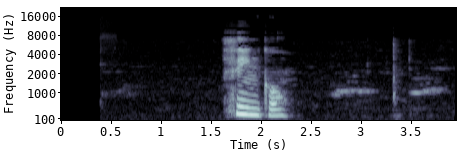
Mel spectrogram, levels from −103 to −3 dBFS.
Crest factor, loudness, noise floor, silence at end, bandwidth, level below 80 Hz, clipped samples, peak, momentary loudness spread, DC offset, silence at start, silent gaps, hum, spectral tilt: 22 dB; -25 LUFS; -82 dBFS; 0.4 s; 7.8 kHz; -84 dBFS; under 0.1%; -8 dBFS; 22 LU; under 0.1%; 1.65 s; none; none; -4.5 dB/octave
